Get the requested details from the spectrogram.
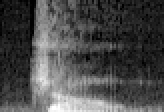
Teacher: The word jaun, pronounced with a high tone, means monastery or school, but the word jaun, which sounds a little softer with a trailing vowel, means cat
